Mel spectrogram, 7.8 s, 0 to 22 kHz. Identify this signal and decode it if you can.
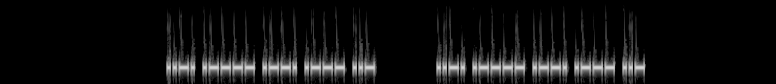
Morse code, heard as a keyed tone, about 40 wpm, 700 Hz. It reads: F1PJU F1PJU
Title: DXCC-100 Call Signs - 5 Characters - Repeated 2x - 40wpm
